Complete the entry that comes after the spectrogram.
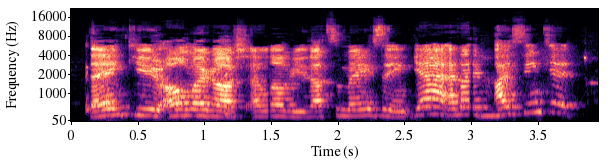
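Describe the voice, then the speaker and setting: Bright and sharp in tone, a woman with an Australian accent speaks at a fairly high pitch with lively intonation. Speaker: motorcycle coach. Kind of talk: podcast interview.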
